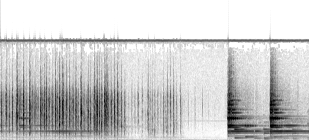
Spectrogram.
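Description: A flock of birds taking off, a dense clatter of wingbeats for about two and a half seconds that fades out. About four and a half seconds in come two loud musical stings about a second apart, each a quick run of falling notes.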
